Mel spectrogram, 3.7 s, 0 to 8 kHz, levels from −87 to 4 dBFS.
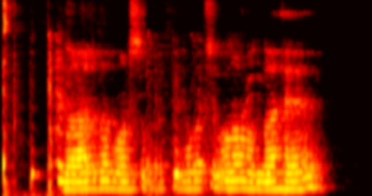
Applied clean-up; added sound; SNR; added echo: neural mask model DeepFilterNet 3.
